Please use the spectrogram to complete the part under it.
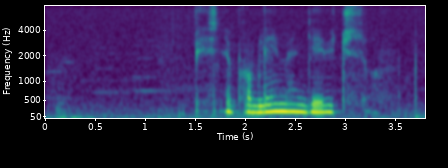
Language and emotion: Russian, neutral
